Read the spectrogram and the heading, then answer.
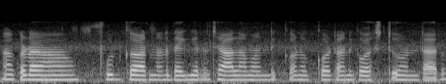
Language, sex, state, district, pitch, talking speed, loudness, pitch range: Telugu, female, Andhra Pradesh, Chittoor, 210 Hz, 120 wpm, -18 LUFS, 205-215 Hz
